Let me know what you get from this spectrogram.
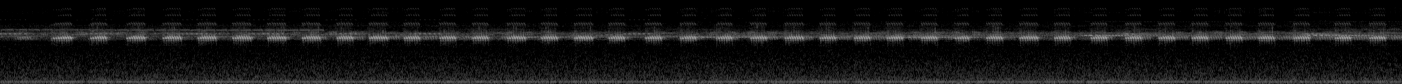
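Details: Autumn grass insects sing at night in Changnyeong, Gyeongnam, South Korea: a shrill, even pulsing chirp repeating roughly three times a second, with a second higher insect trill and a low steady hum underneath.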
